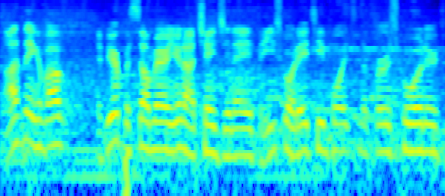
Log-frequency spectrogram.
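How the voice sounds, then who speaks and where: A man's voice: on the high side, steady tone, fast talker, music in the background. A young American man giving conversational color commentary at a live basketball game. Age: young adult. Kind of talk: live sports analysis, conversational.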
